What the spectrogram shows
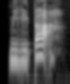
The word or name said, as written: millibar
